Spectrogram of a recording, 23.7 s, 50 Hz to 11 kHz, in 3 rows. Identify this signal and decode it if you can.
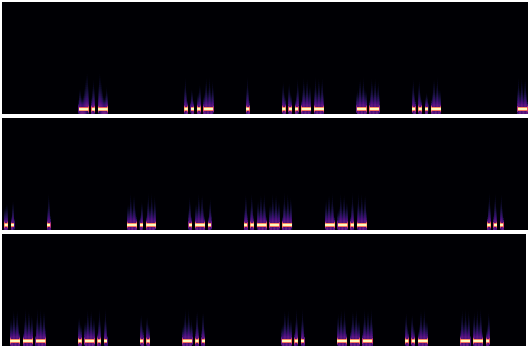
Morse code, heard as a keyed tone, about 25 wpm, spaced as for 13 wpm, 590 Hz. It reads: K VE3MV DE KR2Q SOLID DOUG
